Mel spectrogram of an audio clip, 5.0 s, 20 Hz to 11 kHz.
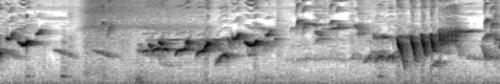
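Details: Aceh Leuser white-rumped shama, caught 2012–2015 in Pining, Gayo Lues, singing in its cage during a fight; spaced sharp notes, a harsh hiss, looping whistled phrases, then a fast rising trill.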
